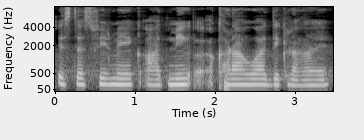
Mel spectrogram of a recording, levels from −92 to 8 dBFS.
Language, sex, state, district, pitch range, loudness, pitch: Hindi, male, Assam, Kamrup Metropolitan, 155-165 Hz, -17 LUFS, 160 Hz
